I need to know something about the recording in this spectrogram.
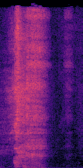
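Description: A single sharp sneeze bursts out, loud and breathy for a fraction of a second before trailing off into quiet background noise.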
